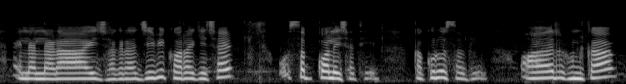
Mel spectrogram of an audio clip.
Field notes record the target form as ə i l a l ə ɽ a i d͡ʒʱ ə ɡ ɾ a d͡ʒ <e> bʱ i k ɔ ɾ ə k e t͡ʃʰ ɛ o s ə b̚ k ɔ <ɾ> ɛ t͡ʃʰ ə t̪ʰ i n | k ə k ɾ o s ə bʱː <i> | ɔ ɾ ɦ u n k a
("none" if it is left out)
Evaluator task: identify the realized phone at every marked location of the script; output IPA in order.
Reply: e, l, i

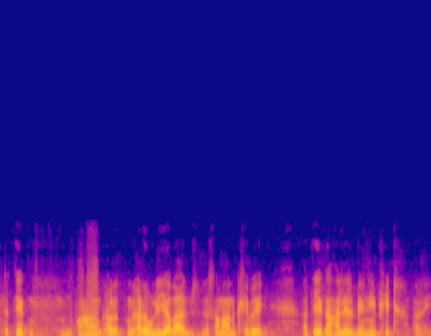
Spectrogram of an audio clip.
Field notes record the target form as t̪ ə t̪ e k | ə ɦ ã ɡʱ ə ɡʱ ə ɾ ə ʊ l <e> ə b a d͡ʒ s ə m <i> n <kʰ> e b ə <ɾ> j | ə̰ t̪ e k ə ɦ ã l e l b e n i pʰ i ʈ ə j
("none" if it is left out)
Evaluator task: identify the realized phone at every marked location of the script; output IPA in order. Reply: i, a, kʰ, none

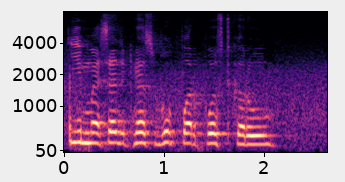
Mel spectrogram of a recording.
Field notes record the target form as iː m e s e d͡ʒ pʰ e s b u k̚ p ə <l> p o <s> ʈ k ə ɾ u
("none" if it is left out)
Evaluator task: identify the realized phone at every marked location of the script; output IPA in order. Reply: ɾ, s

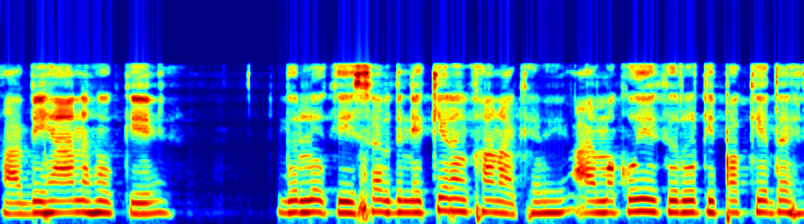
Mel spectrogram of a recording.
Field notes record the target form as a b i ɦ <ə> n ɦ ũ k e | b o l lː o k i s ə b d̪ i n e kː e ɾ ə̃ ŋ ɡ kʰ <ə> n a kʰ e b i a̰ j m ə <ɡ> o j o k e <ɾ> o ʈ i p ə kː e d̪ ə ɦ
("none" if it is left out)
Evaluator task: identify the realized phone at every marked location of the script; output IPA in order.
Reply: a, a, k, ɾ

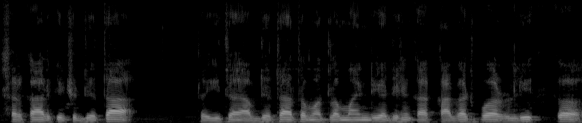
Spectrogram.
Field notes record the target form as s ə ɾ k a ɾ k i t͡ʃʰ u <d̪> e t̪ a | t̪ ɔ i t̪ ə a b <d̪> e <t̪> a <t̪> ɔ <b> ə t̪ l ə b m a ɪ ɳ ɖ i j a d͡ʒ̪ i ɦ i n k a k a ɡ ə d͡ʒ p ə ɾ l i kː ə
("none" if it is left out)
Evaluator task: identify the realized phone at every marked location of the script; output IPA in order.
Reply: d̪, d̪, t̪, t̪, m

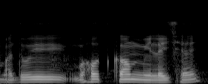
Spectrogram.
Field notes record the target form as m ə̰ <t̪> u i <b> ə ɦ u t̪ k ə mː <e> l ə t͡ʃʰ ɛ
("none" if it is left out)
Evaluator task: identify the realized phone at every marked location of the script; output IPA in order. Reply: d̪, b, i

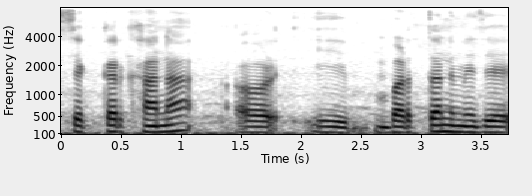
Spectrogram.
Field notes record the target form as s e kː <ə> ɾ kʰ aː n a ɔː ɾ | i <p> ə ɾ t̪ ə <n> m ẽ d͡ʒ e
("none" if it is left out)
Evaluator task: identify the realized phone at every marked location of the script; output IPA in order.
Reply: ə, b, n

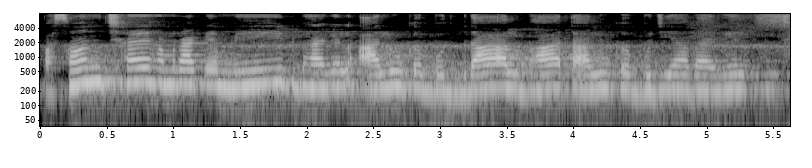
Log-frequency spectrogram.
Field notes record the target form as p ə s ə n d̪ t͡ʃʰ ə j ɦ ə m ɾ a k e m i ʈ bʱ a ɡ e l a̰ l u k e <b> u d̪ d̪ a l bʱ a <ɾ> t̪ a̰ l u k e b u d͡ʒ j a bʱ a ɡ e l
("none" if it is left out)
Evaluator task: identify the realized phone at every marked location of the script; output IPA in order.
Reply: b, none

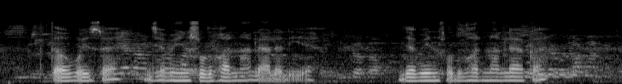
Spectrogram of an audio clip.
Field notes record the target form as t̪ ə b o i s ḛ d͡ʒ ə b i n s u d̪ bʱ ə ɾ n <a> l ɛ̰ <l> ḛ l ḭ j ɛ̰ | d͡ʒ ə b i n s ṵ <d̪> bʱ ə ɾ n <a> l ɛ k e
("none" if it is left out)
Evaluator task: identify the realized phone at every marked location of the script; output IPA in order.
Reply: a, l, d̪, a

